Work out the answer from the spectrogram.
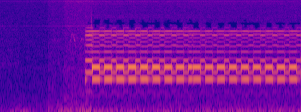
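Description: A telephone starts ringing after a brief quiet moment, a bright electronic bell tone with a fast, even warble that continues steadily to the end.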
